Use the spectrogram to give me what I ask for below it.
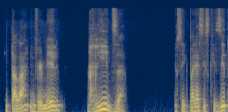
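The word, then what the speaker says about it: ῥίζα: Tem som de R, apesar de parecer um P. Rizza.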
